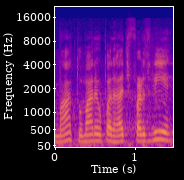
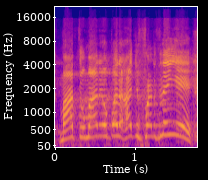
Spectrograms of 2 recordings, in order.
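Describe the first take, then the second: First: Said in the usual way. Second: Son's line repeated higher and louder; raised insistent son. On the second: Retold or imitated. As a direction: insist firmly, raising the voice. (بیٹے کی بلند اور پُرزور آواز)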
